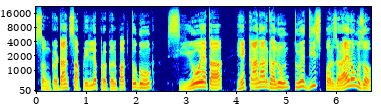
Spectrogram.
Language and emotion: Goan Konkani, happy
